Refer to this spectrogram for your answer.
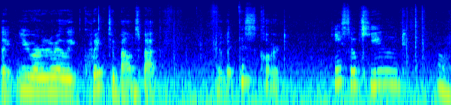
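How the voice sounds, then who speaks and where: With audible room echo, a woman speaks at a very slow pace with long, frequent pauses. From Thailand. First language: Thai. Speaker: tarot reader. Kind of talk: tarot reading to camera. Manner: casual, self-correcting.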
